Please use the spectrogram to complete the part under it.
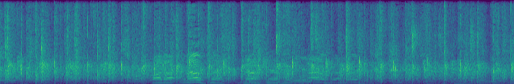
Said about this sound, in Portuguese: Todos vos estivestes aquí presenciando como ia desenvolvendo ese lenzo durante estes dous programas. Eu creo que merece un gran aplauso.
